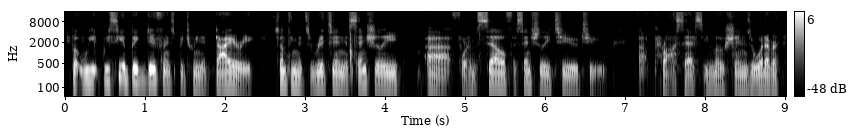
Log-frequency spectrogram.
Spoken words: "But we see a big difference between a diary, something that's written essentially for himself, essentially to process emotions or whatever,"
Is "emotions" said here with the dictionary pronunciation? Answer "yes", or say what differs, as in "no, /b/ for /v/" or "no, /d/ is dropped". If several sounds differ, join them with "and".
yes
